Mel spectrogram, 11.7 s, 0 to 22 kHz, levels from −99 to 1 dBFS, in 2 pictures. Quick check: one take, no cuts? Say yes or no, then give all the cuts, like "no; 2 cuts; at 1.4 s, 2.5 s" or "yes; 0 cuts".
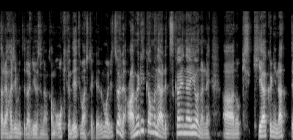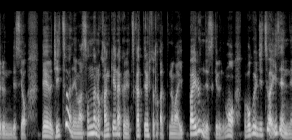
yes; 0 cuts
